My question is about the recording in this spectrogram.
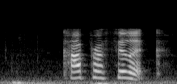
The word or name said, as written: coprophilic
